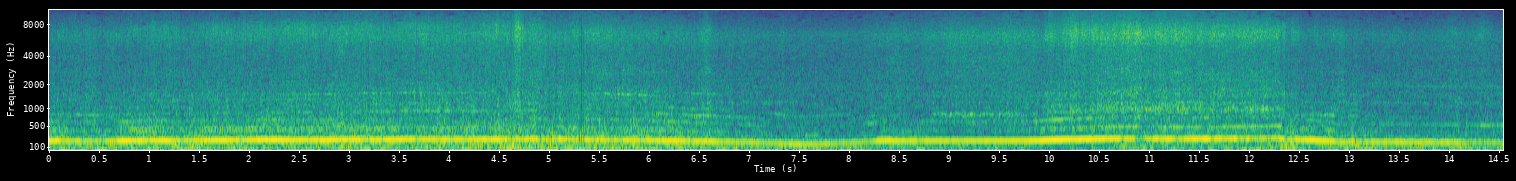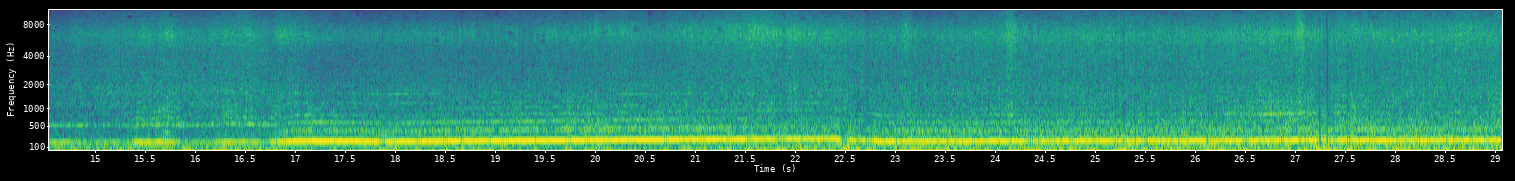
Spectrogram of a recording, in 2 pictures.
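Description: Renault Clio RS 197's 2.0-litre four-cylinder engine heard from inside the cabin while driving. Its note climbs slowly and drops abruptly at gear changes about twelve and twenty-two seconds in, with a dip and recovery around seven to eight seconds in.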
